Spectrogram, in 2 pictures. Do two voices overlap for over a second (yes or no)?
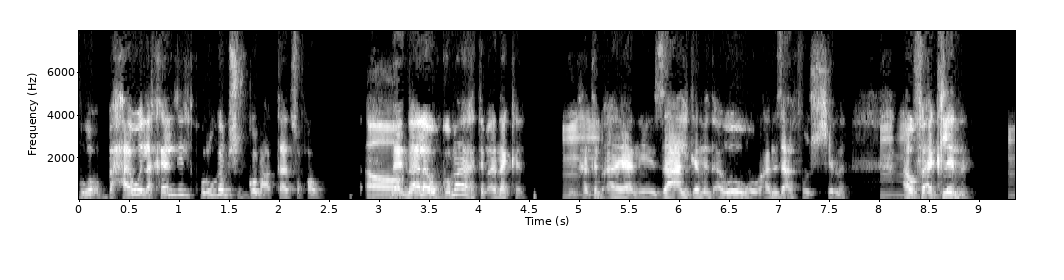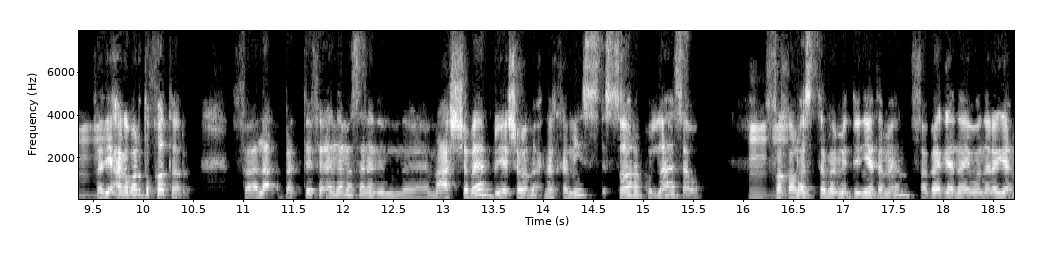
no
